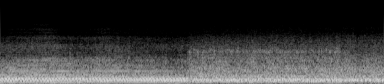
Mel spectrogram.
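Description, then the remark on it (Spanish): A border patrol motorboat on the river at the border between Texas and Piedras Negras, Coahuila, Mexico, its engine droning loudly and steadily, a continuous low hum whose tone shifts slightly partway through, with no voices. “Por agua, una lancha de la patrulla fronteriza.”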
